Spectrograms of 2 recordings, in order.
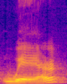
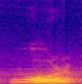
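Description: First: Where with a wide open e, wɛr; open vowel where. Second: Were with a closed, rounded vowel, wor. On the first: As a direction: stress the open sound in where. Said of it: "som aberto". (where pronunciado com e aberto) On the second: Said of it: "o som já é fechado". (were com som fechado) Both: Shown as a demonstration.

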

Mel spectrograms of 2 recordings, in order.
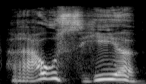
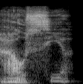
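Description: First: Louder, higher furious roar; bellowed. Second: Hissed. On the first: Mr Parr interrupts Agatha to throw her out, bellowing. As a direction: bellow the order in a rage. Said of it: "wiederholte er brüllend". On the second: Mr Parr orders the visitors out, hissing. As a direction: hiss the order through your teeth. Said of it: "zischte Mister Parr". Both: A narrator's reading.

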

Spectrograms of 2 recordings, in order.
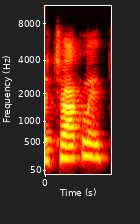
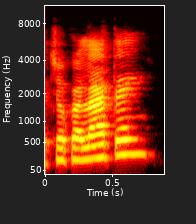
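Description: First: "chocolate" said the English way, CHOK-lit, pitched up; two syllables in "chocolate", English vowels; English pronunciation. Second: "chocolate" said the Spanish way, cho-ko-LA-te, ending on a rise; Spanish pronunciation. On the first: Teacher checking class knows the English word, English pronunciation. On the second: Teacher prompting class to say it, Spanish pronunciation. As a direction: sound out all four syllables of "chocolate". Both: Shown as a demonstration. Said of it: "Choco say chocolate".

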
